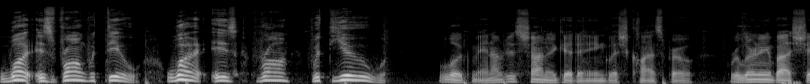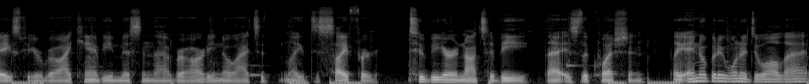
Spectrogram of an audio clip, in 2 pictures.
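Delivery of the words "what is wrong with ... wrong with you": put-on screaming voice. Retelling how the security guard screamed in their face: imitating someone screaming. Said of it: "screaming in my face".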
